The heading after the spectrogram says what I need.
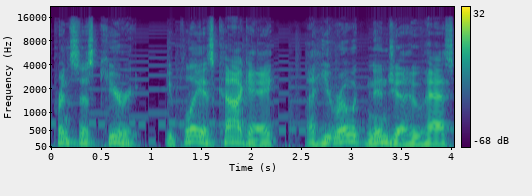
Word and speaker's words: Kage: taking a look back at the legend of cage for the nintendo entertainment system actually it's pronounced legend of kage this is a port of an arcade game that was released by tato in 1985.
